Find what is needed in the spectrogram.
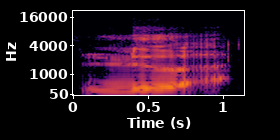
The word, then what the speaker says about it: lure: Difficult pronunciation. So it's lure, lure. Really strange one. Your mouth goes in and then out.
